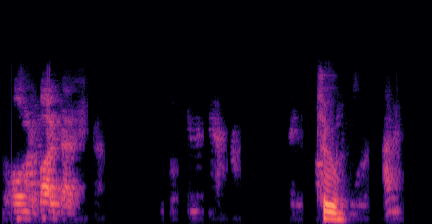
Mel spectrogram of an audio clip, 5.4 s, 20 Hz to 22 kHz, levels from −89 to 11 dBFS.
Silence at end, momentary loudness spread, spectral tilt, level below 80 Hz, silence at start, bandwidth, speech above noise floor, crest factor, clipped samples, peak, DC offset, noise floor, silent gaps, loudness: 0.45 s; 27 LU; -6 dB/octave; -66 dBFS; 0.15 s; 6.6 kHz; over 72 dB; 22 dB; under 0.1%; -2 dBFS; under 0.1%; under -90 dBFS; 1.11-1.15 s, 1.30-2.10 s, 2.22-2.32 s, 2.54-2.59 s, 3.01-3.60 s, 3.79-3.93 s, 4.62-4.76 s; -19 LUFS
